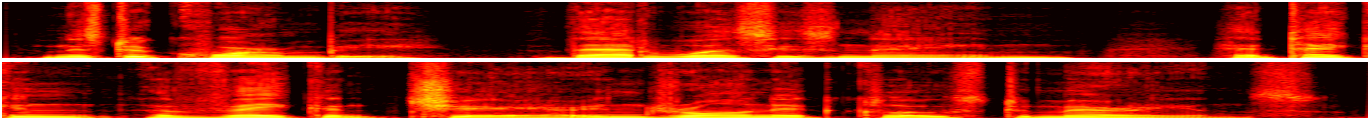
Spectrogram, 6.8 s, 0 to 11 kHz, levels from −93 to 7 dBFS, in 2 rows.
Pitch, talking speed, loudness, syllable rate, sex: 130 Hz, 130 wpm, -19 LUFS, 3.8 syllables/s, male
